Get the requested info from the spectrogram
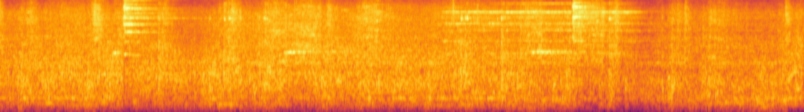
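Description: Korail Bundang Line electric multiple unit rolling slowly past on curved track: a steady rumble of wheels on rail, with high-pitched wheel squeal that comes and goes and a few sharp clicks from the rail joints.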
